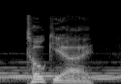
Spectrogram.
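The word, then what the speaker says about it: 東京: The characters that composed Tokyo can be pronounced in more than one way in Japanese. And for a time, an alternative reading, Toki, was used alongside what became the standard pronunciation.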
